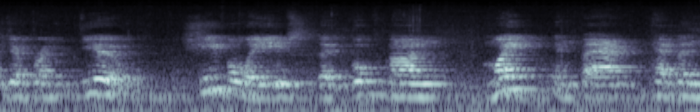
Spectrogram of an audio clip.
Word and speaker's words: Boukman: Boukman got his name, the way it's spelled in the French sources is Boukman, but the historians from the English tradition believe that his name probably was originally Boukman, Bookman, and that could have been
